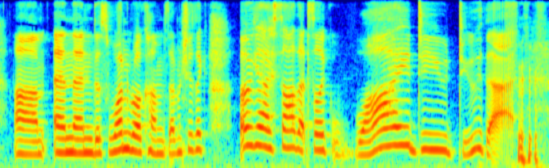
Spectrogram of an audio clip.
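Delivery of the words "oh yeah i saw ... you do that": slow, dismissive, condescending tone, "why" drawn out. Retelling what a girl at a party asked her, in a mock-condescending tone. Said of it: "In that exact tone".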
